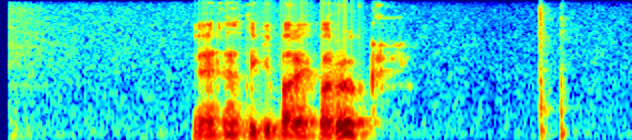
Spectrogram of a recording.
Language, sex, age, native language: Icelandic, male, 50-59, Icelandic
